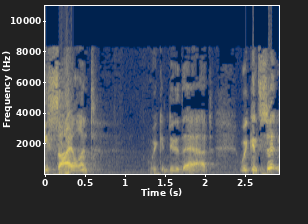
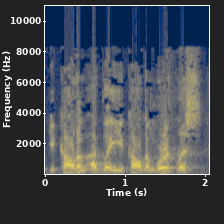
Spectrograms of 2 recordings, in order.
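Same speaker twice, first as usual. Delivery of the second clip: ordinary talk, nothing marked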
